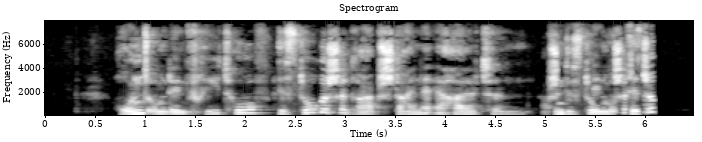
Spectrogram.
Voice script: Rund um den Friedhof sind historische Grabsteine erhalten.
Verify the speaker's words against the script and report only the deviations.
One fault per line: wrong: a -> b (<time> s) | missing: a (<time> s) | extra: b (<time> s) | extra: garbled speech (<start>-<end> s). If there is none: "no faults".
missing: sind (2.3 s)
extra: garbled speech (5.0-6.1 s)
